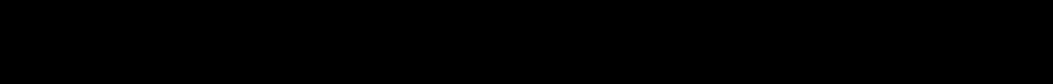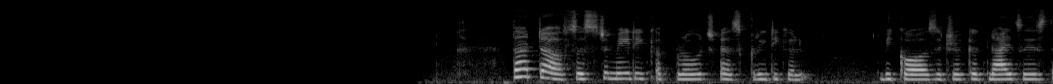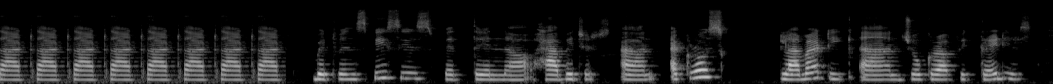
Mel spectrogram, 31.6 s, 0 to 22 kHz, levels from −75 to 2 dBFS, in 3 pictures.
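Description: A speech recording that, right after "because it recognizes", locks into a broken-record loop from 21.43 s to 23.92 s: a 0.37 s fragment plays seven times in a row, identical each time, until the talk resumes with "between species within uh". Whatever was said in those two and a half seconds is gone. The likely cause is a stalled player, encoder or stream that kept resending the last chunk it held.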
